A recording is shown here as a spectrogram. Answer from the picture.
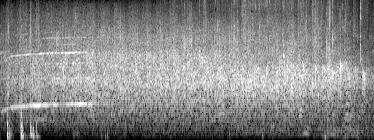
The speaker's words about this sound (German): Und riesigen Applaus bitte. Applaus, Applaus, Applaus.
